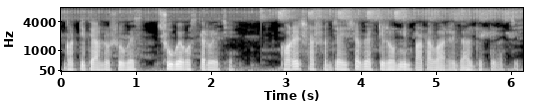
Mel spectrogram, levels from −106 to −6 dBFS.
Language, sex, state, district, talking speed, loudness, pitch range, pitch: Bengali, male, West Bengal, Cooch Behar, 135 wpm, -18 LUFS, 95-110 Hz, 105 Hz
